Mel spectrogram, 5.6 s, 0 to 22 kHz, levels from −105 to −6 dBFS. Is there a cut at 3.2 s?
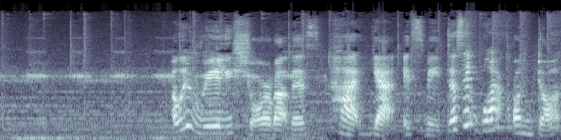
yes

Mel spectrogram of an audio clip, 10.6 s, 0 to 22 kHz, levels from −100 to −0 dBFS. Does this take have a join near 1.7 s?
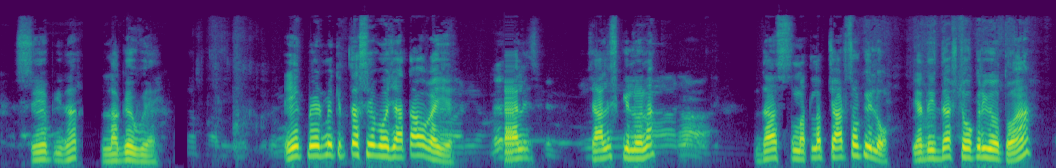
yes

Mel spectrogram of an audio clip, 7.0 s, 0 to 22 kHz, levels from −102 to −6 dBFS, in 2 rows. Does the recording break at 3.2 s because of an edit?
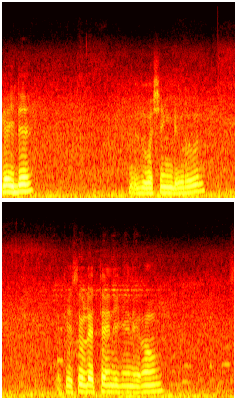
yes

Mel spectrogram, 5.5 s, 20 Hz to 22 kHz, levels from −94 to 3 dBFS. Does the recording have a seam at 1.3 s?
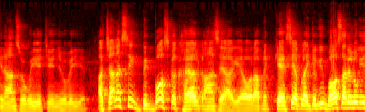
yes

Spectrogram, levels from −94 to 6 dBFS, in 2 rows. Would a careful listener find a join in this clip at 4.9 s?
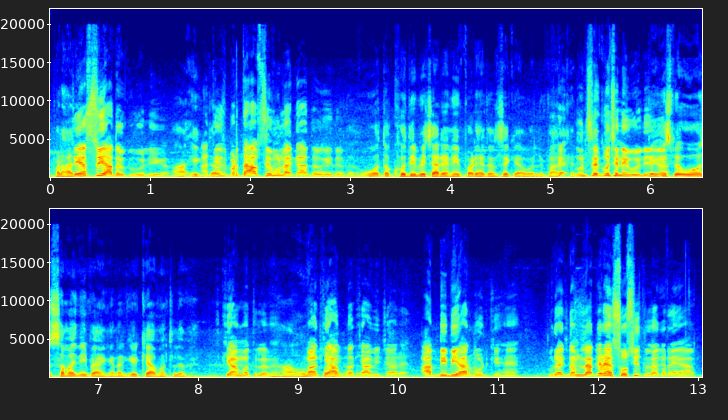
no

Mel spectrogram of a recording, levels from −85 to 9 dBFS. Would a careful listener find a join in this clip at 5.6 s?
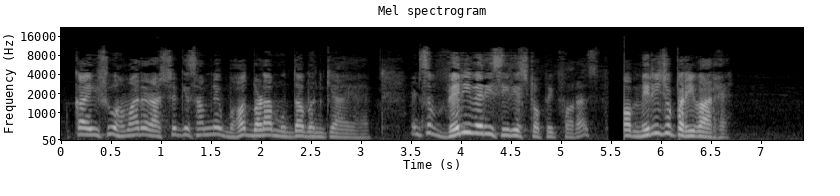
yes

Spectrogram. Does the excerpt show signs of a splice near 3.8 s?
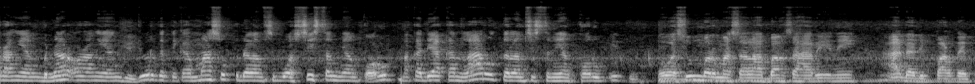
no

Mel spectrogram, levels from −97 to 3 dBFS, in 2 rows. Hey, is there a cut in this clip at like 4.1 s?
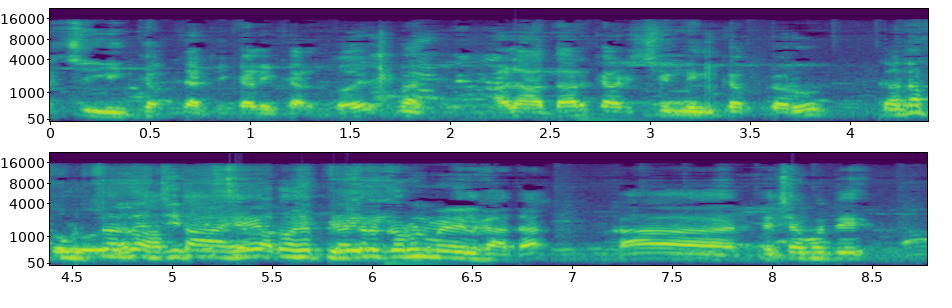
yes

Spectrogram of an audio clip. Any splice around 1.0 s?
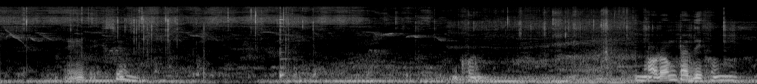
no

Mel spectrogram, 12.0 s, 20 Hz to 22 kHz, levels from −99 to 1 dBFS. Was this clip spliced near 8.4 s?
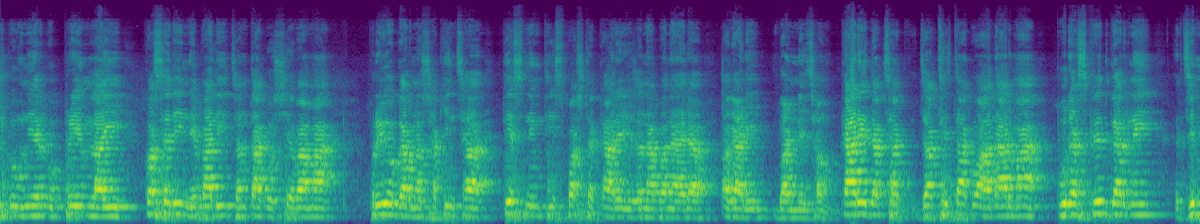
yes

